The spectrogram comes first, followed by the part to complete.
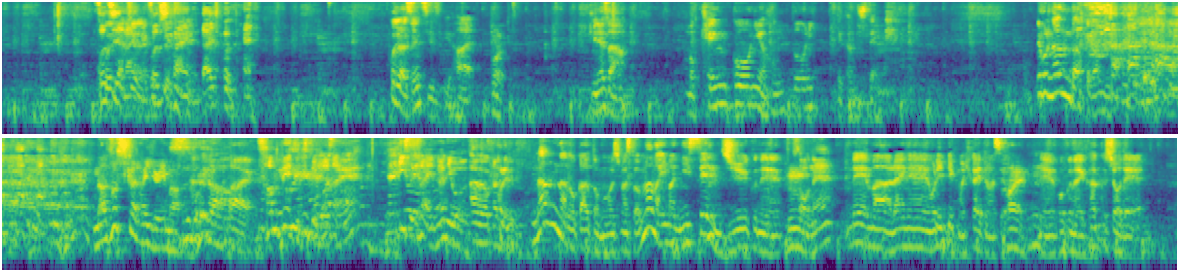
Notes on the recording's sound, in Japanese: イベント公開収録inのにゃん。2019年8月11日に練馬barのにゃんで行われた「AMR公開収録inのにゃん」。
